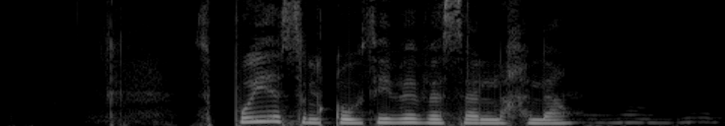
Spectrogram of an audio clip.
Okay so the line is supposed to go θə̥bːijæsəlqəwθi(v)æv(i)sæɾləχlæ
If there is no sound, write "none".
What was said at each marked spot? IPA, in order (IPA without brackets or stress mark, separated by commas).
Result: v, æ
